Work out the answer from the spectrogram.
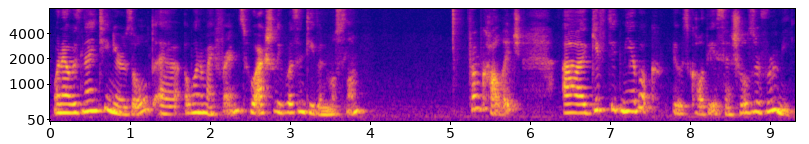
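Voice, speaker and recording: This thoughtful woman guest, a professor of religion from Saudi Arabia, has a creaky voice with a fairly high pitch. Her reflective interview storytelling is measured, sprinkled with frequent soft fillers.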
